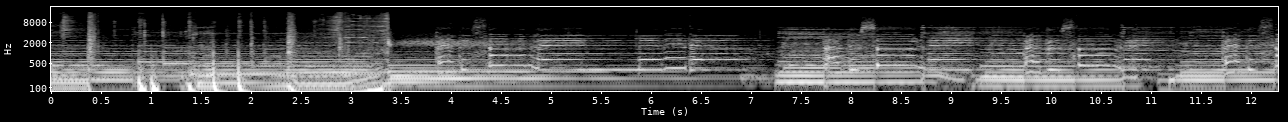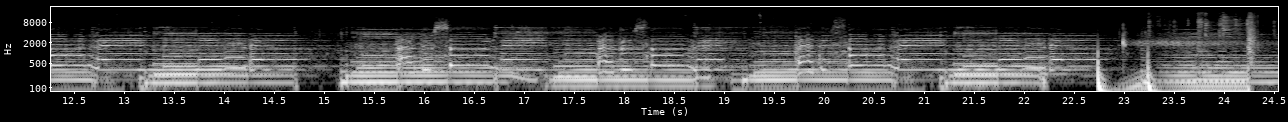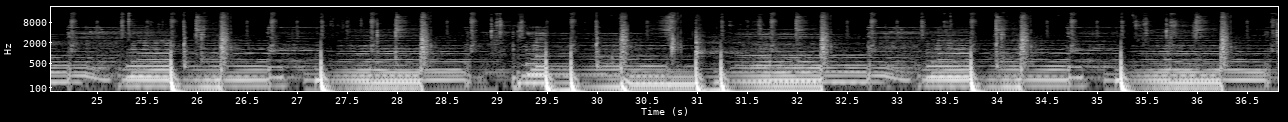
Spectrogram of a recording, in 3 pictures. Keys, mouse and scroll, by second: 0.5 ctrl+v, 1.0 Return, 2.9 click, 3.5-5.8 scroll down 1, 7.6 scroll up 1, 8.6 click, 10.1 ctrl+0, 12.2 click, 12.6 right click, 13.3 click, 16.1 click, 18.3 click, 22.8-24.6 scroll up 1, 25.9 click, 26.5-27.2 scroll down 1, 29.5 click.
